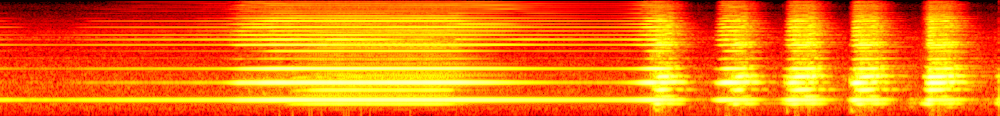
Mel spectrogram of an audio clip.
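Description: Harmonica played into a microphone: a held note that swells into a loud chord about two seconds in and then fades, followed by a run of short, loud blasted notes about two a second.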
